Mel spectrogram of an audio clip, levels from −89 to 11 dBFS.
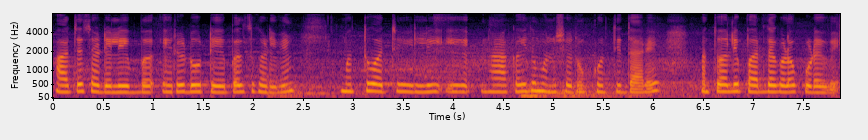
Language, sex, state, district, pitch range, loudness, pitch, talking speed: Kannada, female, Karnataka, Bidar, 230-245 Hz, -17 LUFS, 235 Hz, 130 wpm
